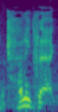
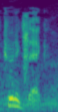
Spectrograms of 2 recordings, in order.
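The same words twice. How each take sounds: First: The name is said with an English pronunciation. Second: The name is said with a German pronunciation. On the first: The speaker calls it wrong. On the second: The speaker calls it right.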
